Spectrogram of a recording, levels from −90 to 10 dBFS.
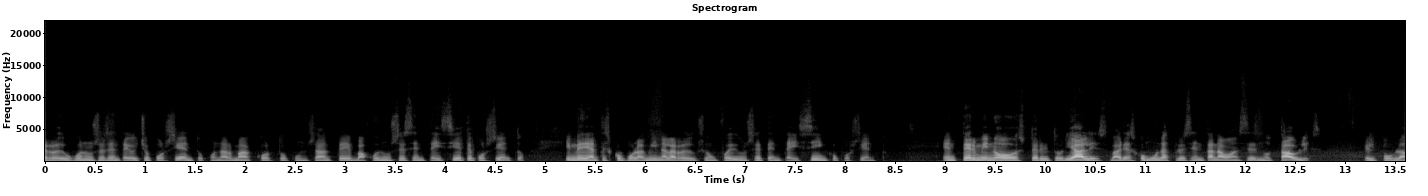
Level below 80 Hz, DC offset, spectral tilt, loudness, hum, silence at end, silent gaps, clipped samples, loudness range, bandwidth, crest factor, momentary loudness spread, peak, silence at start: -60 dBFS; under 0.1%; -8 dB/octave; -28 LUFS; none; 0 s; none; under 0.1%; 9 LU; 7.6 kHz; 24 dB; 14 LU; -4 dBFS; 0 s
